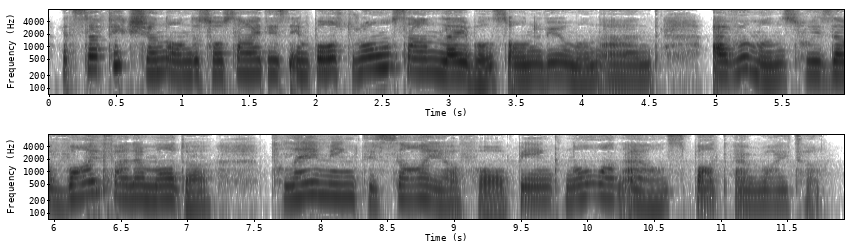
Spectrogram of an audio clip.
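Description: A woman speaks in a Turkish accent at a fairly slow pace. Her pitch is fairly high and her intonation lively. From Turkey. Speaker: poet and English teacher. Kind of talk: poetry reading.

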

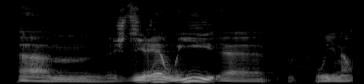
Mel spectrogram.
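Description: A man speaks with lively intonation. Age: 30s. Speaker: entrepreneur and photographer. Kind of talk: interview. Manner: halting, many repetitions.

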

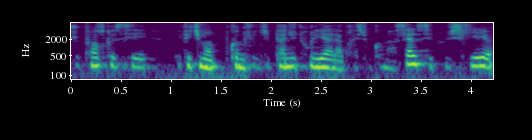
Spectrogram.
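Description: A woman's fairly high, somewhat breathy voice with a dark, mellow tone, at a moderate pace. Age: 40s. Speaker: company executive. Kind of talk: interview.

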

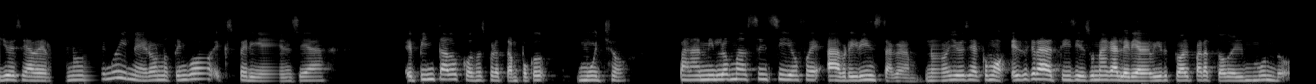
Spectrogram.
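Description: A woman with a plain, everyday voice, medium pitch, moderate pace and fairly even intonation. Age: 30s. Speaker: painter. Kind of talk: casual interview chat.

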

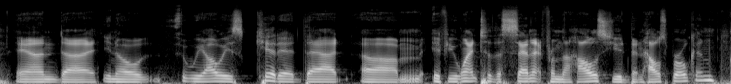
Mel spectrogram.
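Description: A man speaks with an Upper Midwest accent at a fairly slow pace. His medium pitch shows ordinary variation, and his loudness stays very even. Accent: Upper Midwest (Minnesota). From Minnesota. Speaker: city mayor, navy reserve officer. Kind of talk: interview conversation.

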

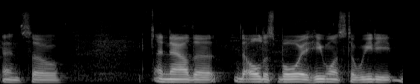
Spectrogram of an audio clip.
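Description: Here a man with an unremarkable speaking voice talks at medium pitch with fairly even intonation. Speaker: guest speaker. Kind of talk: casual Bible study chat.

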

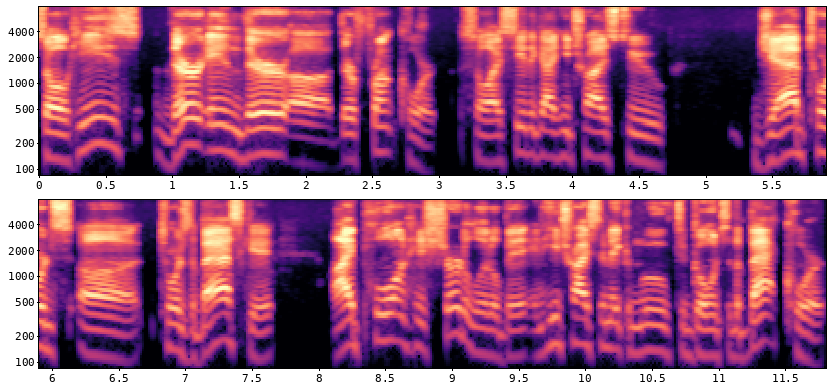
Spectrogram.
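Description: At a moderate pace, a man with an unremarkable speaking voice and fairly high pitch talks with ordinary pitch variation on a very clean recording with a silent background. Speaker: podcast host. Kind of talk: casual chat.

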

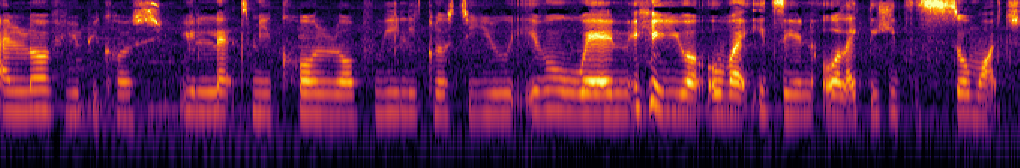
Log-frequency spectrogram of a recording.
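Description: Music plays behind a woman with a warm tone. She speaks at a very slow pace. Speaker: podcast host. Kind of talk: spoken-word love letter, read aloud. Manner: tender, warm, intimate, dreamy, slow and sincere, repeating 'I love you because'; affectionate, gushing and sweet.

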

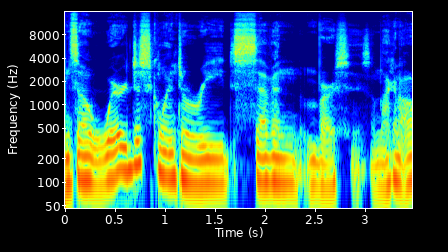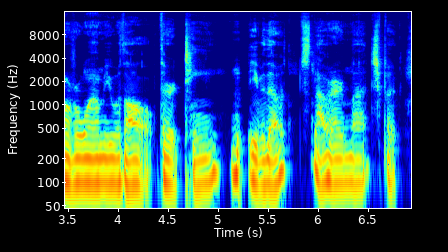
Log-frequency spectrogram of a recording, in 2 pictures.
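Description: A man at a moderate pace in a fairly low pitch, a normal speaking voice with ordinary pitch variation, on a very clean recording with a silent background and a dry, close sound with no echo. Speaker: podcast host and devotional leader. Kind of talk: guided prayer meditation.

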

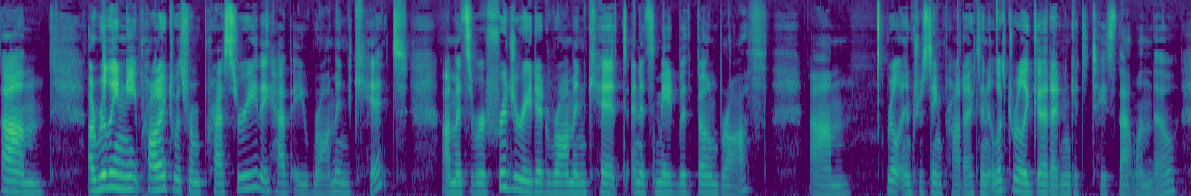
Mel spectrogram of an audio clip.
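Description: A woman with an unremarkable speaking voice talks at a fairly quick pace in a fairly low pitch, with ordinary pitch variation and big swings in loudness, on a very clean recording with a silent background. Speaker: magazine editor. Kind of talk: casual chat.

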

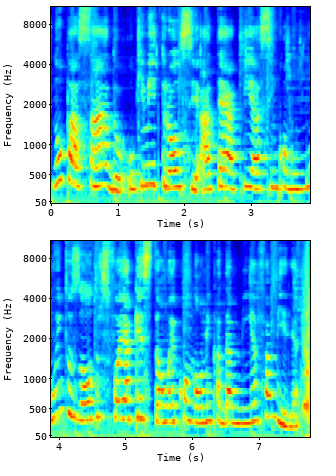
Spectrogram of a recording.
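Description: A woman with a high-pitched voice talks at a fairly slow pace with hardly any pauses, her loudness very even and her pitch varying in an ordinary way over noticeable background noise. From Brazil and Japan (São Paulo / 18 years in Japan). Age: 30s. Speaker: podcast host. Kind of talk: casual personal narration.

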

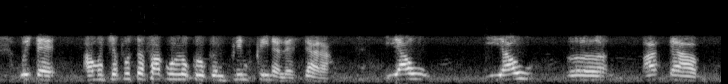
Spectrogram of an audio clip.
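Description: A man at a high pitch over noticeable background noise. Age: 70s. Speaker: radio caller. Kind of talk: phone-in call.

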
